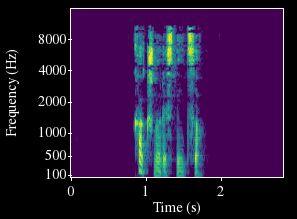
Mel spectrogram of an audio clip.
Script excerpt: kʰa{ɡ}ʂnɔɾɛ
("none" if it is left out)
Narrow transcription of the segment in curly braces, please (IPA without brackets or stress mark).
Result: k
